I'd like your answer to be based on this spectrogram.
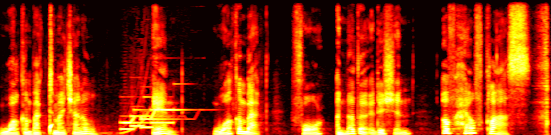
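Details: Adult male speaker; Normal speech.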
